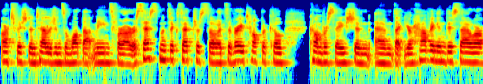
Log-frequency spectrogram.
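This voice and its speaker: In an Irish accent, a woman with a fairly low voice talks at a very fast pace in a monotone, flat intonation. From Ireland. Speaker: chemistry professor. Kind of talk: panel self-introduction.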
